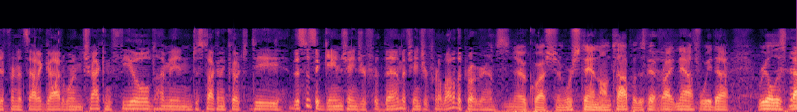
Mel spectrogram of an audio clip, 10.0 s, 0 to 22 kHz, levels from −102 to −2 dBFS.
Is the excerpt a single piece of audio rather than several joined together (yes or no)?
no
